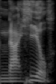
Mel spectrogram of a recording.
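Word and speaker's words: Nihil: were these people called the Nel or the Nile as I call them because it's spelled Nile and i h i l I think Nile uh but some some of the audio books they call them either the Nile or the nahil we're going to go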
